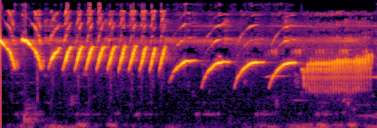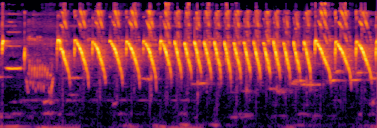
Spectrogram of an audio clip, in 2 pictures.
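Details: Canary song played to prompt other canaries to answer: fast series of high, downward-sweeping notes, a few slower slurred whistles, a short buzzy burst, then another long rapid trill.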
